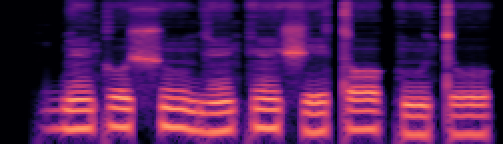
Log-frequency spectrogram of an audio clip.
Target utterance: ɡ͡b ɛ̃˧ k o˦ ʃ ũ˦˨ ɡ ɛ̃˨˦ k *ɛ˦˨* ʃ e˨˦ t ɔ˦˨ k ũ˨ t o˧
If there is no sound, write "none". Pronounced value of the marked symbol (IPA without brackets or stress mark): ɛ̃˦˨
